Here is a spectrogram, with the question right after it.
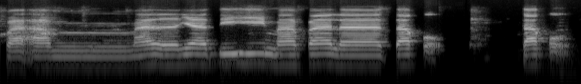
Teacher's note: Nah, qafnya pantulannya tebal. Tanya tipis.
